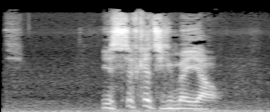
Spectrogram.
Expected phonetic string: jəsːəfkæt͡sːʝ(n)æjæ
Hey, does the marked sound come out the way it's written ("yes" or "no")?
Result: no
